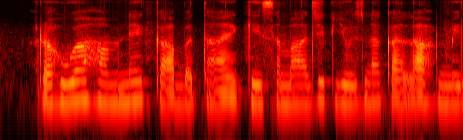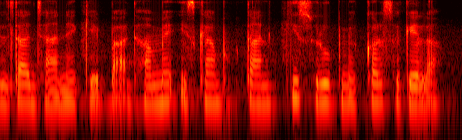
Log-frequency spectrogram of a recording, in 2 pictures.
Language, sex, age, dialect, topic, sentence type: Magahi, female, 18-24, Southern, banking, question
